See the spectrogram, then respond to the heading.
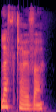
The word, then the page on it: leftover: British English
